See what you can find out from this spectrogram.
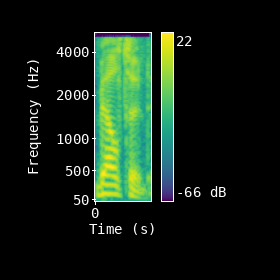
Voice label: "belt", us

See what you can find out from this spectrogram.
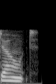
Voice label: "don't", en us

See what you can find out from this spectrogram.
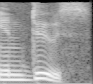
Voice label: "induce", us

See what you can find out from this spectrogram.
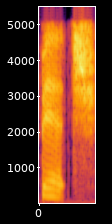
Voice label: "bitch", us

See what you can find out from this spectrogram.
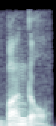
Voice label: "bundle", en us

